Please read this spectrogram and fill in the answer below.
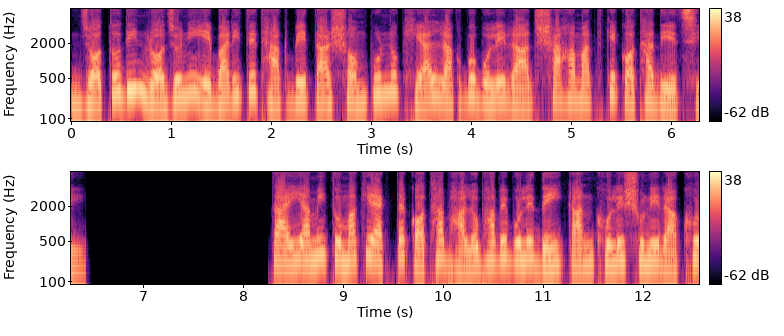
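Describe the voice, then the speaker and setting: A woman's voice: medium pitch, no echo, clean studio sound, close to an everyday voice. A woman voicing a stern, irritated father with a firm, commanding manner in an audio story.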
